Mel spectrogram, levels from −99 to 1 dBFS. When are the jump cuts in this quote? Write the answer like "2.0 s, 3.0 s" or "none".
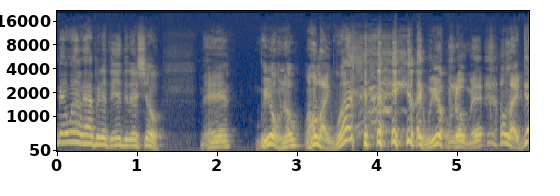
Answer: none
